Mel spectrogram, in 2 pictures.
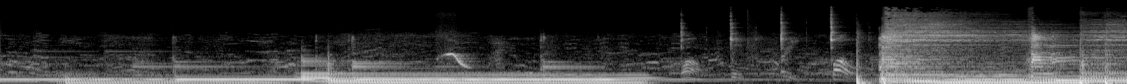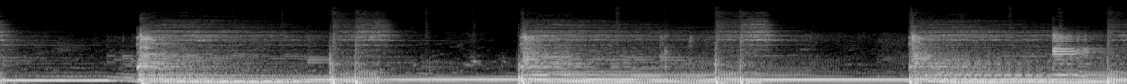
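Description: Live band starting a song on bass, electric guitar and drum kit: held bass and guitar notes for about six seconds, a brief drop, then the drums and cymbals come in and the full band plays an instrumental intro in repeating phrases.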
